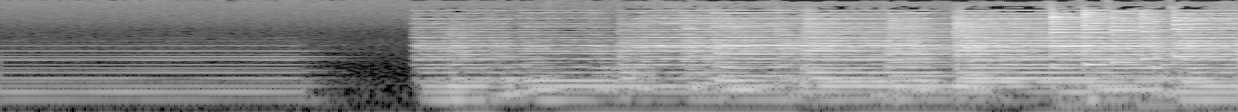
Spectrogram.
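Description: Organ music: a quiet held chord fades out about two seconds in, and after a brief pause louder, fuller keyboard music with organ begins.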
